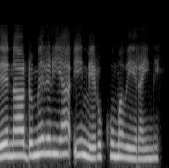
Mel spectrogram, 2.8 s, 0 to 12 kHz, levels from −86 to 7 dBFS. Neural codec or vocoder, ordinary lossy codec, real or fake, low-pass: codec, 16 kHz, 0.7 kbps, FocalCodec; Opus, 64 kbps; fake; 7.2 kHz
